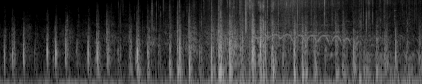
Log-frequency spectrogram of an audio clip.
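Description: Horse hooves galloping, a rapid run of hoofbeats that grows louder, with a horse whinnying for about a second starting about two and a half seconds in.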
